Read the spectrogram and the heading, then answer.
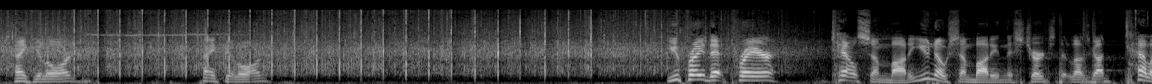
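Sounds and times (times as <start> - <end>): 
audience clapping hands: 0.0 - 8.7
speech: 0.1 - 1.0, 2.0 - 2.8, 6.7 - 11.5.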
